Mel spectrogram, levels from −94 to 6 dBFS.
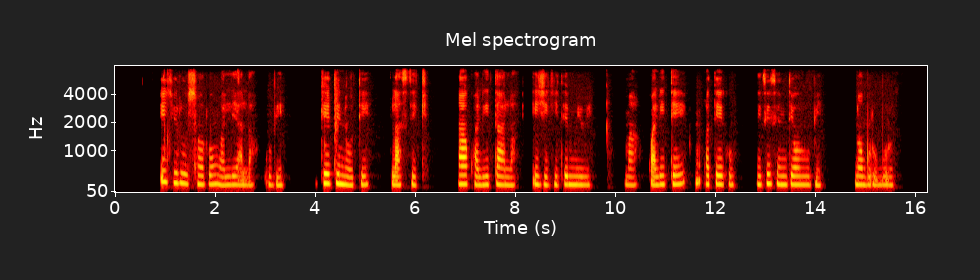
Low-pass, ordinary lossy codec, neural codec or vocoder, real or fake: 7.2 kHz; none; none; real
